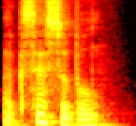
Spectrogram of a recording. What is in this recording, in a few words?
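"accessible", British English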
